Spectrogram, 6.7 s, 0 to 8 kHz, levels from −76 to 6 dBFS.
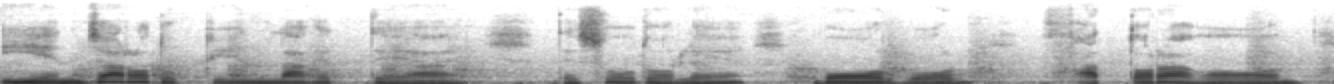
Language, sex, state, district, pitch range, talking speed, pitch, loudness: Chakma, female, Tripura, West Tripura, 180-195 Hz, 110 wpm, 190 Hz, -15 LUFS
